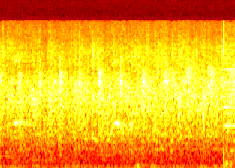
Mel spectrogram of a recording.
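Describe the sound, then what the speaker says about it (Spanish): A church congregation applauds during a Spanish-language worship service, a steady wash of clapping heard at a distance, continuous and fairly faint throughout. "dan un aplauso al Señor"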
